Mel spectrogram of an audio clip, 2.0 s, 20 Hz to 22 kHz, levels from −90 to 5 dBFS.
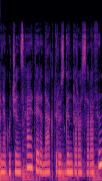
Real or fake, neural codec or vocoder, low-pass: real; none; 14.4 kHz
